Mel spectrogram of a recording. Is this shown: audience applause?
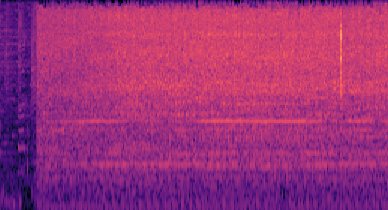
no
